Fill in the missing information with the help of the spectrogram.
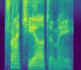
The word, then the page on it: Tracheotomy: British English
